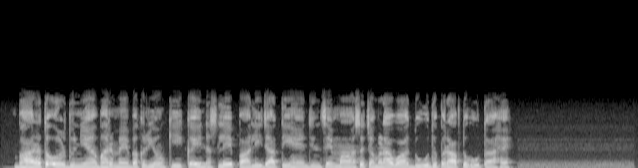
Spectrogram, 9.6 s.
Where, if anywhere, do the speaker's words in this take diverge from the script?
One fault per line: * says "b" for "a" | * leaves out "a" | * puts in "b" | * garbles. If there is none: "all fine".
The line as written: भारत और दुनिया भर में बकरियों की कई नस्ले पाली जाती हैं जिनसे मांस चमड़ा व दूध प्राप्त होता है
all fine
